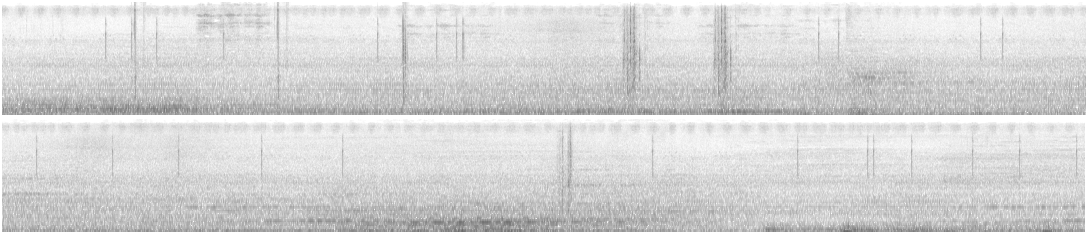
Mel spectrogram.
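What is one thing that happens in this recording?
Soft electronic menu clicks tick as items are scrolled through.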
